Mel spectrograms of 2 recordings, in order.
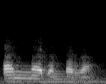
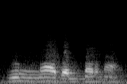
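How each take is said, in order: First: The first word begins with an 'a' vowel. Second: The first word begins with an 'i' vowel. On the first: It explains what the outcome was. "قراءة فتح الهمزة" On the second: It starts a new sentence explaining the outcome. "وكسرها"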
